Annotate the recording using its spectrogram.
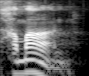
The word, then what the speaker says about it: Haman: Can you say Haman? Uh, in, the orig- in the original text is pronounced Haman, the Agagite, exalting him and setting his position above that of all the officials who were with him.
